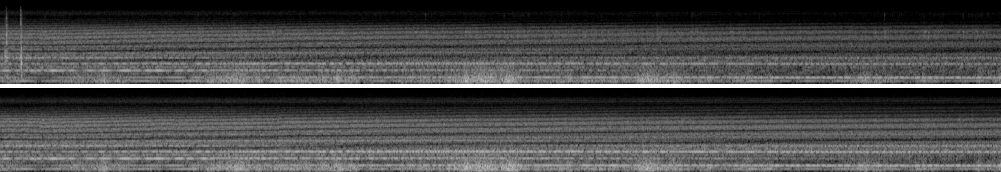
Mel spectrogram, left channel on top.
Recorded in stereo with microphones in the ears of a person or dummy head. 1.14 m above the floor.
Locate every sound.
0.0 s a drone: centre (ahead or behind); by 10.0 s 20° right (ahead or behind)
